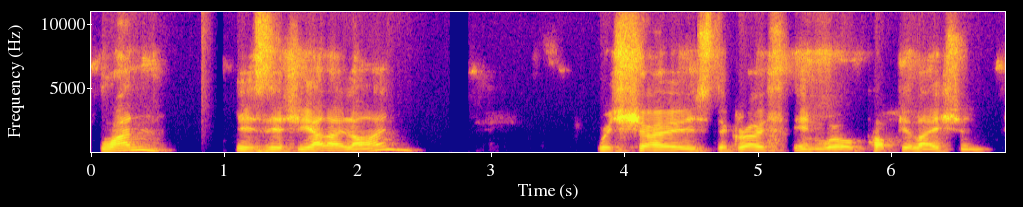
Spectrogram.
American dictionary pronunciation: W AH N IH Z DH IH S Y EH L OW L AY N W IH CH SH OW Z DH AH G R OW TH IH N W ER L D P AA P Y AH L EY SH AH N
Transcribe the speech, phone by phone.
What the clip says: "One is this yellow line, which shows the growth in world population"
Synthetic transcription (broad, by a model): W AH N IH Z DH IH S Y EH L OW L AY N W IH CH SH OW Z DH AH G R OW TH IH N W ER L D P AA P Y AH L EY SH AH N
